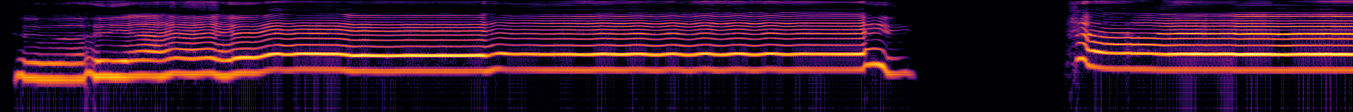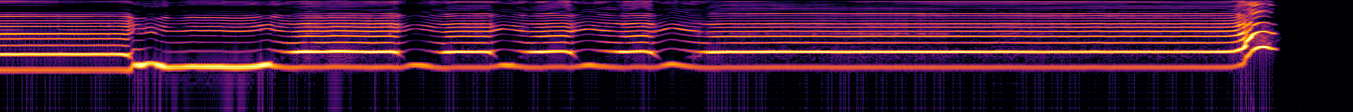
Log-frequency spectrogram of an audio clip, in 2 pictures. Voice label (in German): trockene Originalstimme; Waves Abbey Road Studios Reel ADT; Soundiron Voice of Gaia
